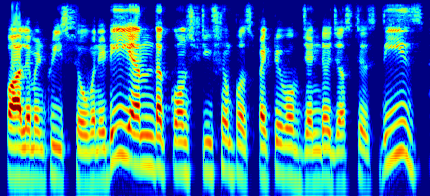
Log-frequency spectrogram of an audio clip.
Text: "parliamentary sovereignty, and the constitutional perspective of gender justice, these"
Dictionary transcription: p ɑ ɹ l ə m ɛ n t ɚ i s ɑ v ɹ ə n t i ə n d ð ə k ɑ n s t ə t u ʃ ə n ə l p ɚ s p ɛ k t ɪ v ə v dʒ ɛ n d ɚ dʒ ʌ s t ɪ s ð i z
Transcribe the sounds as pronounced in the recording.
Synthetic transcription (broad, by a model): p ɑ ɹ l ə m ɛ n t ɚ i s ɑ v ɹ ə t i ə n d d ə k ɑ n s t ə t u ʃ ə n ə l p ɚ s p ɛ k t ɪ v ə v dʒ ɛ n d ɚ dʒ ʌ s t ɪ s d i z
